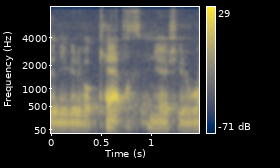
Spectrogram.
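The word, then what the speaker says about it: quatre: now this one is if I say it really slow it's two syllables cat cat that rolled R there is the second syllable the E is virtually signed so cat but if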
